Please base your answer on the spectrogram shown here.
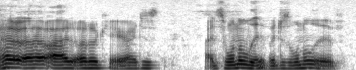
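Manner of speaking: slow, halting whimper, stumbling over words. Voicing a captured prisoner begging to be spared: whimpering in character. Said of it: "he's just whimpering".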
